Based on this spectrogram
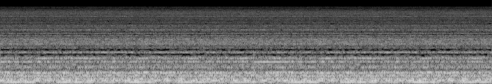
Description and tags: Created using spectral freezing max patch. Some may have pops and clicks or audible looping but shouldn't be hard to fix.
Atmospheric, Background, Everlasting, Freeze, Perpetual, Sound-Effect, Soundscape, Still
